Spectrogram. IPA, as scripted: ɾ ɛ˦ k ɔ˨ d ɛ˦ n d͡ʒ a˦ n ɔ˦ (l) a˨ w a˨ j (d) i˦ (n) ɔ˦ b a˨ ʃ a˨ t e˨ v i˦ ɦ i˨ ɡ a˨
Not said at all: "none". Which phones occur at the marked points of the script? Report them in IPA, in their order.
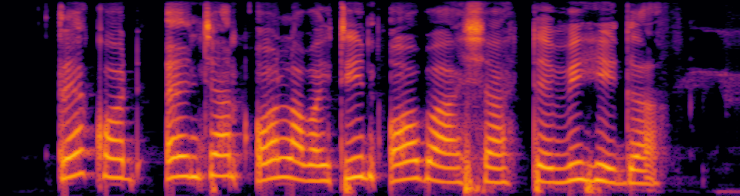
l, t, n

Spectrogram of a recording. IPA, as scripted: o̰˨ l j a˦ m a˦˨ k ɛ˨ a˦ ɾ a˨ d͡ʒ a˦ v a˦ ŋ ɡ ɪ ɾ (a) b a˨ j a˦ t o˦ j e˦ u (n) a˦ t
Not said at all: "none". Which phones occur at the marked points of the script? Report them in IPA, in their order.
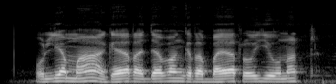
a, n

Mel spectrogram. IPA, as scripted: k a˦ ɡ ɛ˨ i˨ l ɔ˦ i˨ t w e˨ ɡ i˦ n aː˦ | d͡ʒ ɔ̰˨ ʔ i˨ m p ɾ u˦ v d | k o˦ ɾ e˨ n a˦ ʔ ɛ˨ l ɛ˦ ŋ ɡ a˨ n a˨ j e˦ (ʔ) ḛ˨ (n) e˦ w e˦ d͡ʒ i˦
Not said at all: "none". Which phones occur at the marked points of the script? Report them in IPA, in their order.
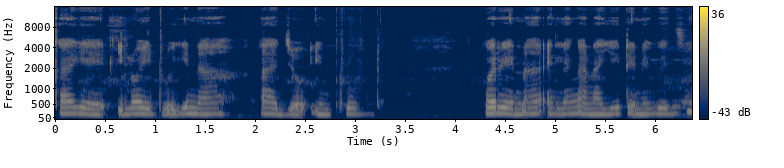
t, n

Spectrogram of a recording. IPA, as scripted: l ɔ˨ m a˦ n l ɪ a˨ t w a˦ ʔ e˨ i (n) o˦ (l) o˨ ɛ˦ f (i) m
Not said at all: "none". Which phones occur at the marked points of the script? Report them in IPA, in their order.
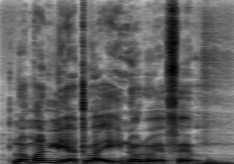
n, ɾ, ɛ

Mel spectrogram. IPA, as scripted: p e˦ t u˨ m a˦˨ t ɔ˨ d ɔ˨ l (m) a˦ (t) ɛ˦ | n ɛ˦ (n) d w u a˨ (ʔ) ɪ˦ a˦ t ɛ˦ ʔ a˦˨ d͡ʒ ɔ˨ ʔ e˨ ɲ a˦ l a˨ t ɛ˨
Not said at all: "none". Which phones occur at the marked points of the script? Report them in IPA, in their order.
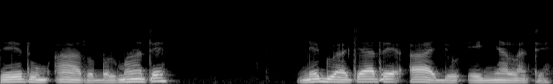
m, t, none, k

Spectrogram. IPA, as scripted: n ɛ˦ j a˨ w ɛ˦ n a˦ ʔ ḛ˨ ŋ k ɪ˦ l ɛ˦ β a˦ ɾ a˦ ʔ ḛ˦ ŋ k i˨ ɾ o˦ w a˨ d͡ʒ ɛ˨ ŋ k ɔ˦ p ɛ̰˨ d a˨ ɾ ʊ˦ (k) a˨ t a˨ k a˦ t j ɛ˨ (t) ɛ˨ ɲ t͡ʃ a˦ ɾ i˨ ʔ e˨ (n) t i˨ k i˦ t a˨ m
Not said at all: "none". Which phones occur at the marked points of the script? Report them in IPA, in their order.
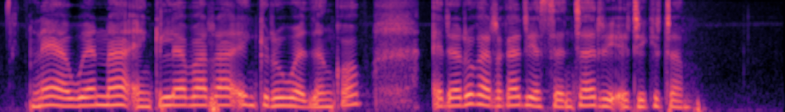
k, s, none

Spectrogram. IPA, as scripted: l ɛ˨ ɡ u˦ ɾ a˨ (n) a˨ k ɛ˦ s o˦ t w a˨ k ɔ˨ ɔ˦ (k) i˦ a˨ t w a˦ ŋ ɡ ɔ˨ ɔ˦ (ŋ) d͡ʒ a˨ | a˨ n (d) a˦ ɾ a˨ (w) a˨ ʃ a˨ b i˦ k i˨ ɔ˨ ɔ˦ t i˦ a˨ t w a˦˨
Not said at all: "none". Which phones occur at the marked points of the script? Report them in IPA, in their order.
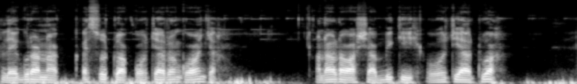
n, t, ɲ, d, w

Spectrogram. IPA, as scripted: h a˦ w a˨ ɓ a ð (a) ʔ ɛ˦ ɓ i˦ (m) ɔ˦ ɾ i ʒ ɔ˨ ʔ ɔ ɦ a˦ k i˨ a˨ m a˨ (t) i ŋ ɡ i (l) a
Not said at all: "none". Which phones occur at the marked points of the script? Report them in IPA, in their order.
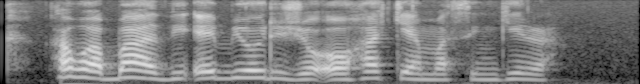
i, none, s, ɾ

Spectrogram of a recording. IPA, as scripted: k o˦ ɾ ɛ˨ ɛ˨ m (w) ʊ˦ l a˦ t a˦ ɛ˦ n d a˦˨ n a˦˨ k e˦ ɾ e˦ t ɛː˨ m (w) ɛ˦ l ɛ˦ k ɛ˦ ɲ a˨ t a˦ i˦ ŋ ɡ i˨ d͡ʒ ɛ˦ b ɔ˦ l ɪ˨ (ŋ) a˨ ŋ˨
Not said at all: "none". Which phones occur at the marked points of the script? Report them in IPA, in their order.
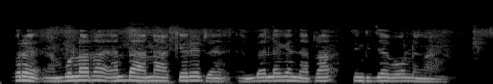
b, b, ŋ

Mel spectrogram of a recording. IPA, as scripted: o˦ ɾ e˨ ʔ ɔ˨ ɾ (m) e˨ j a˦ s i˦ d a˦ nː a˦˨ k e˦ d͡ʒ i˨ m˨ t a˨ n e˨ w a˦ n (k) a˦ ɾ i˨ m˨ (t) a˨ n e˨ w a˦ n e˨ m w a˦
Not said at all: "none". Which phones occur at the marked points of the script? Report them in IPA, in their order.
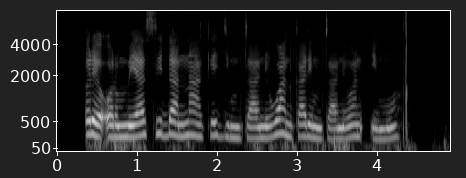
m, k, t

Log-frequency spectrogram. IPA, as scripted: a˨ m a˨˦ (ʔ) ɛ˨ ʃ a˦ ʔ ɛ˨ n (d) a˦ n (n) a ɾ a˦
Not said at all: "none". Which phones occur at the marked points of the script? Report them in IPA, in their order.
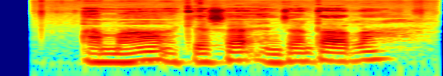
k, d͡ʒ, d

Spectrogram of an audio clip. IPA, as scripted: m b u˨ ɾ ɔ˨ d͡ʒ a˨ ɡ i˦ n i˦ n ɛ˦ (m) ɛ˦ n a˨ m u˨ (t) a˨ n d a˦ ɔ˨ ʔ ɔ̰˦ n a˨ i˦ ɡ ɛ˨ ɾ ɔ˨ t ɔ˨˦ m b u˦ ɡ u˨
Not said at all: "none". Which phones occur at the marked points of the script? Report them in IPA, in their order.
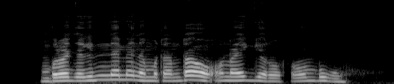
m, t

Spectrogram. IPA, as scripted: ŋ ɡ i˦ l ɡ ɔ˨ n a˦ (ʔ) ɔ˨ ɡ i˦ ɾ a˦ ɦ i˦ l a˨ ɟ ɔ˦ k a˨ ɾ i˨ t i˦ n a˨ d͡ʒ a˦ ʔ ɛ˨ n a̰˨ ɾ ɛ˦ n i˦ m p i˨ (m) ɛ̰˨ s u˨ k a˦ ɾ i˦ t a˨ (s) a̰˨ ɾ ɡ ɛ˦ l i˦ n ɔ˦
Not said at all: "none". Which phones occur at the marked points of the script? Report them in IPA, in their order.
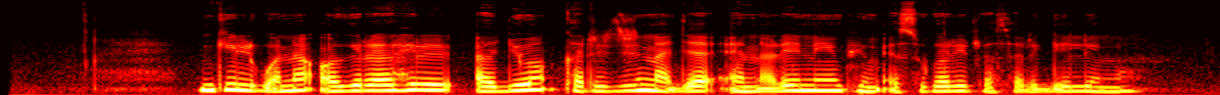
ʔ, m, s

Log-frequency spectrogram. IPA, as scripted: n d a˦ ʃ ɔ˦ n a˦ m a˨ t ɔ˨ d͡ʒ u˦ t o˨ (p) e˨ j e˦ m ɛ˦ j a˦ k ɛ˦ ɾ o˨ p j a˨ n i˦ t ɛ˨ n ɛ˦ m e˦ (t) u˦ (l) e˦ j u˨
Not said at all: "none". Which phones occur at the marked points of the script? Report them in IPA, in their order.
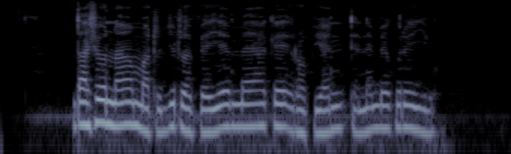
p, k, ɾ

